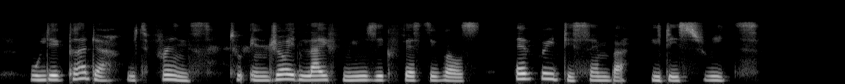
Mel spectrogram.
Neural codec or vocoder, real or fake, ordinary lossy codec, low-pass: codec, 16 kHz, 0.8 kbps, ZipCodec; fake; none; 7.2 kHz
